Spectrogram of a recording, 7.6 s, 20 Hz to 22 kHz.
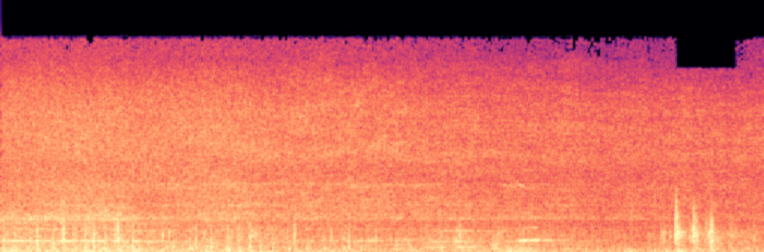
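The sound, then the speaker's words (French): A TGV high-speed train from Paris, bound for Brest, pulls into a station platform with a hissing, rumbling roll. Thin brake squeals and rapid clacking run through it, and a few sharper metallic bursts come near the end. “le TGV 8713 en provenance de Paris et à destination de Brest va entrer en gare.”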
